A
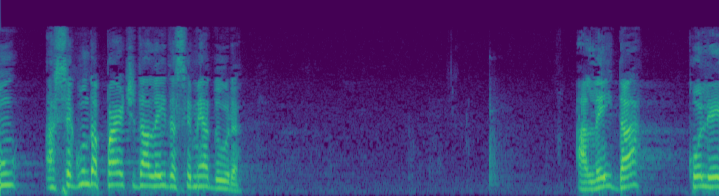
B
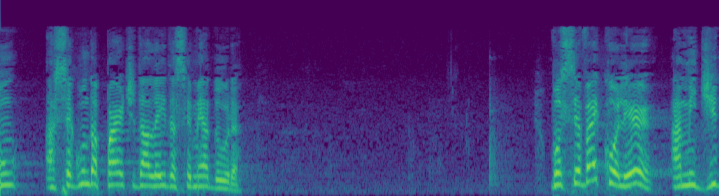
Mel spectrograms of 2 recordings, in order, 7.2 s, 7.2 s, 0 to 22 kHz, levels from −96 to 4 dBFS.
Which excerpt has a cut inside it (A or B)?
B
